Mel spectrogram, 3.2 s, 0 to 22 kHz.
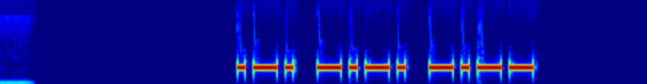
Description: Morse code, heard as a keyed tone, about 30 wpm, 700 Hz. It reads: RCY
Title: USA Call Sign Postfixes - 3 Letters 30wpm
